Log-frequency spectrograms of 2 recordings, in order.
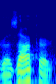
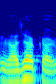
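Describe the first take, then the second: First: The second consonant is a z sound. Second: The second consonant is a j sound.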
